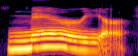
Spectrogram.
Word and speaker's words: merrier: the ER mer mer in our second syllable we have just the e as in green sound and then our final syllable is the ER or just by itself merrier merrier and our emphasis is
